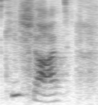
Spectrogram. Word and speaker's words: Quichotte: he shot he shot and I know it's key shot because the book opens with an explanation of how to pronounce it it's called quixotic notes on pronunciation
